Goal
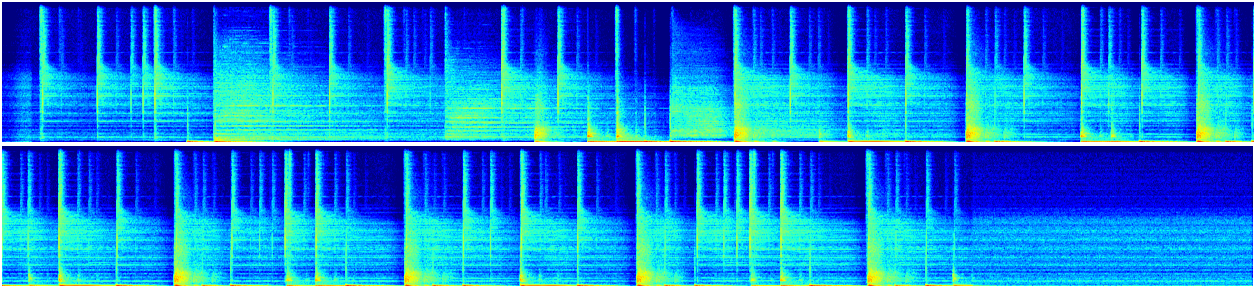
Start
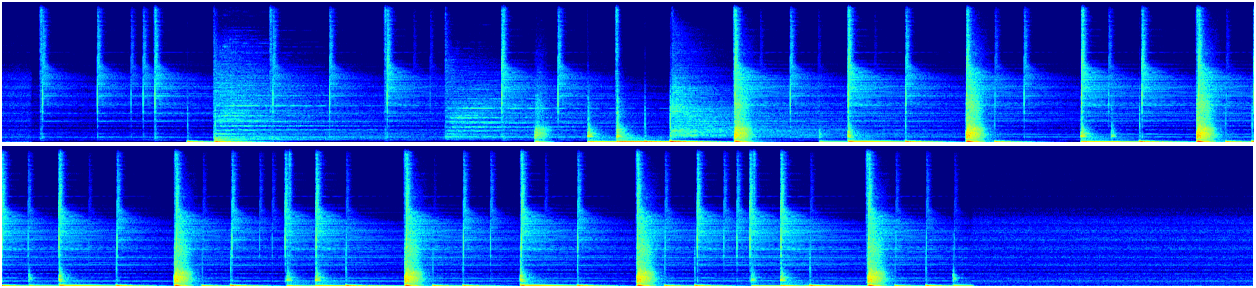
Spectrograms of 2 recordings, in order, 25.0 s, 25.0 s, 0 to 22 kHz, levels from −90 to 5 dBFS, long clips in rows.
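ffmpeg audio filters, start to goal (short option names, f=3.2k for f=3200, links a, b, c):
-af "aecho=1:1:187|374:0.0841|0.0219,dynaudnorm=f=110:g=3:m=14dB,volume=-1dB"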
